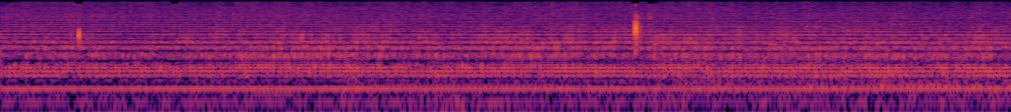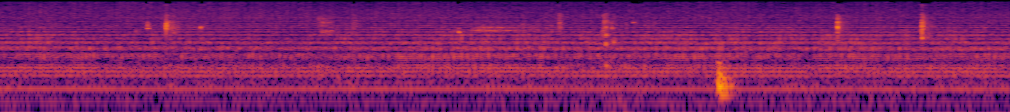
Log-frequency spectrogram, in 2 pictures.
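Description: The engines of a huge bomber aircraft drone steadily, a layered, tonal hum that holds even at moderate distance, dotted with a few faint clicks.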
